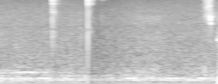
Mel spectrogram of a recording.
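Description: Two light clicks, about half a second apart, from a glass perfume bottle being handled, against a faint low room hum.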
